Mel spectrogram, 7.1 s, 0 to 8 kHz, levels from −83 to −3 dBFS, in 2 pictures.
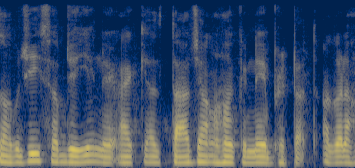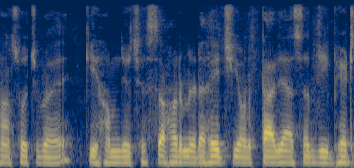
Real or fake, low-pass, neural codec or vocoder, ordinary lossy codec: fake; 7.2 kHz; codec, 16 kHz, 2 kbps, X-Codec, HuBERT features, trained on LibriSpeech; AAC, 48 kbps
